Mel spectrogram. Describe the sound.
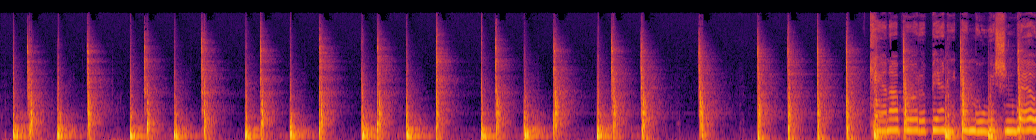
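Percussion-only pop song with a steady beat of sharp, punchy hits and clicks. Near the end a sustained tonal layer comes in over the beat.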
